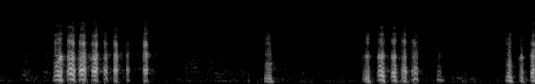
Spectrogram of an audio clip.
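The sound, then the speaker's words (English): Sheep bleating in two wavering, pulsing calls separated by a pause, with a few shorter bleats in between and at the end, fairly loud against a quiet background. “Did you have a smart sheep, did you?”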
